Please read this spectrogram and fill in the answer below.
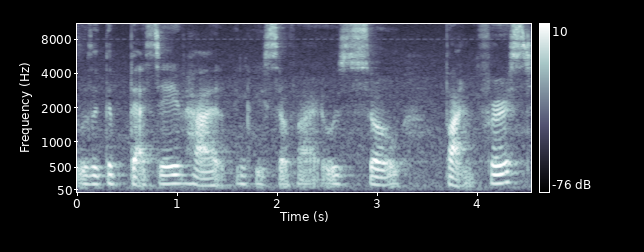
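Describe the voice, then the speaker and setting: A woman's fairly low voice with an American accent, with audible room echo. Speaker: vlogger, study abroad student. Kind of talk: video diary. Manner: rambling with fillers.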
